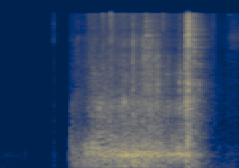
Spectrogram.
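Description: Office chair rolled across the floor on its casters for about a second, ending in a sharp knock.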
